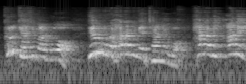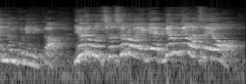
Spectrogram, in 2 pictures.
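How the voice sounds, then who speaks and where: High, lively-voiced male pastor preaching. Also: a little fast. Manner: animated preaching, acts out self-talk, calls out to the congregation. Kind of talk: sermon. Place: church sanctuary. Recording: echoey church hall, mic at a distance.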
